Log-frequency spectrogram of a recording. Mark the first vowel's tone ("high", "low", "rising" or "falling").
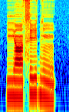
low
